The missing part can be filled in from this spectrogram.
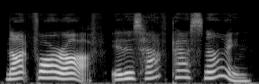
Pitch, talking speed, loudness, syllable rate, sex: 270 Hz, 160 wpm, -16 LUFS, 3.3 syllables/s, female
